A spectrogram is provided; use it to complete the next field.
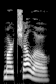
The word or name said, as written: marchello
